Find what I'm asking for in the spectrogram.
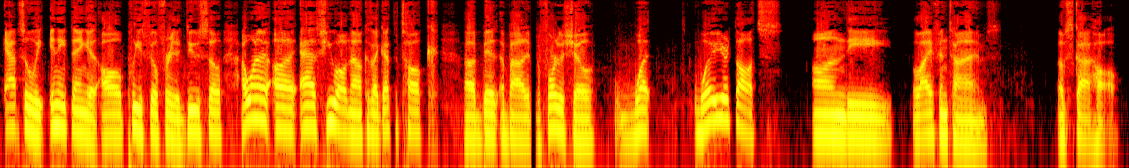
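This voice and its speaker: A man's voice: mid-range voice, animated, a little slow, a little mellow, slight background noise. A man hosting a wrestling call-in podcast, talking casually and enthusiastically to his panel and laughing often. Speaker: podcast host.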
